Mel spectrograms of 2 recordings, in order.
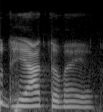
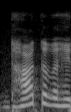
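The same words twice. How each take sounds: First: ध्यातवय with a y glide after dh; correct form dhyaatavay. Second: धातवय with a plain dh and no y; the wrong धातवय, dhaa-ta-vay; wrong form dhaatavay. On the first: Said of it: "अपितु". (शुद्ध रूप ध्यातवय, ध्या साफ़) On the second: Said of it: "धातवय नहीं". (गलत रूप धातवय) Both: Shown as a demonstration.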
